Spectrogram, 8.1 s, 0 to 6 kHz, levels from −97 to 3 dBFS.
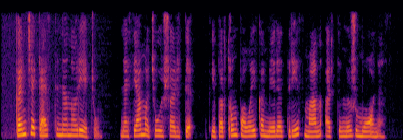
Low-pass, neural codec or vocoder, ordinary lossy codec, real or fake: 5.4 kHz; none; MP3, 48 kbps; real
